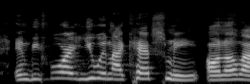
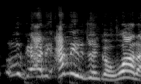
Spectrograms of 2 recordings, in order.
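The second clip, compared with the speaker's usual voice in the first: laughing through it; 5 semitones higher, faster than usual. Real, not acted. Laughing off emotion, fast.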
